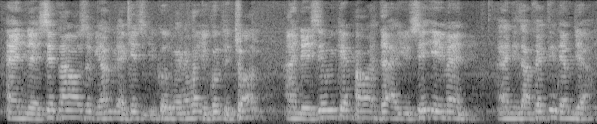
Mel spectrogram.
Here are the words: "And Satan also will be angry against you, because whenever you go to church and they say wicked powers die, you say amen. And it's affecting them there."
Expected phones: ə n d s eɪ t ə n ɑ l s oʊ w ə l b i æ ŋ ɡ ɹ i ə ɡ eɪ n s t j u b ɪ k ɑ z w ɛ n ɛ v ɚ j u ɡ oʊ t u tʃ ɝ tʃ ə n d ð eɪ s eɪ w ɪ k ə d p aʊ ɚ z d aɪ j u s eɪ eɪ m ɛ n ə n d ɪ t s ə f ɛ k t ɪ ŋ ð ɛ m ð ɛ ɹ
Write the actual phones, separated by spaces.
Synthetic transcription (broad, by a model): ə n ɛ s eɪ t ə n ɑ l s oʊ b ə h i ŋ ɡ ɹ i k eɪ s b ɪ k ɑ s w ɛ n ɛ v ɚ j u ɡ oʊ t u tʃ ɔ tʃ ə n d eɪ s eɪ w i k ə d p aʊ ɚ d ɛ j u s eɪ eɪ m ɛ n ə n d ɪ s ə f ɛ k t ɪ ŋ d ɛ m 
